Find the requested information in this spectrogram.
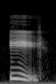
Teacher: The U sound is the other challenging sound because it doesn't have an equivalent in English either. It almost sounds like a very rounded E sound. It's pronounced U.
